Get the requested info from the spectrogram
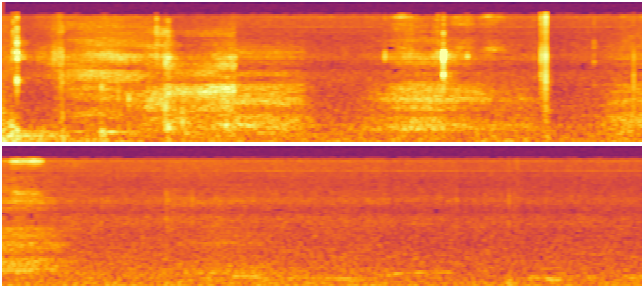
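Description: Faint handling of a plastic transforming action figure being moved into its beast mode: quiet rustles and two small clicks in the first three seconds or so, then near silence.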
